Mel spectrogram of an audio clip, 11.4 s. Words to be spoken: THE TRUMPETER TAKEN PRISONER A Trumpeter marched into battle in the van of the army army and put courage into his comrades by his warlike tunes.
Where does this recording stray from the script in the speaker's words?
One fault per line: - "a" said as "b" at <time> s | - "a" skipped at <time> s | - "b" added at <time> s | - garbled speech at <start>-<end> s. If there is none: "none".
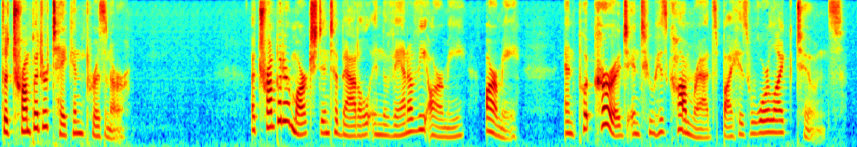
none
